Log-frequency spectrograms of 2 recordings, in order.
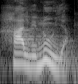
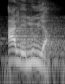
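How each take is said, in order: First: The opening A is breathy and forceful. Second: The opening A is plain and flat. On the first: The speaker calls it right. "on va vous dire Alléluia" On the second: The speaker calls it wrong. "On ne va pas dire Alléluia"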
